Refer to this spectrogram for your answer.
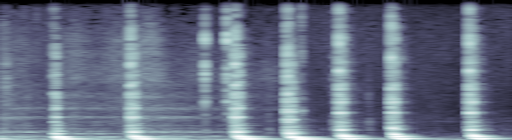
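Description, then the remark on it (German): Marimba notes struck one after another in a steady run, each bright mallet attack ringing out into a smeared, echoing tail from heavy delay and reverb; no voices. “Das ist so ein Marimba. Mit viel Delay drauf. Und Hall.”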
